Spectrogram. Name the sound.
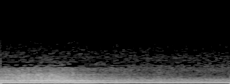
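car engine revving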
